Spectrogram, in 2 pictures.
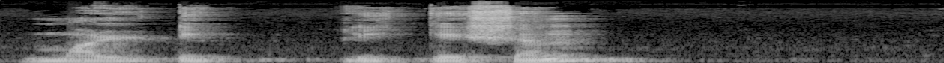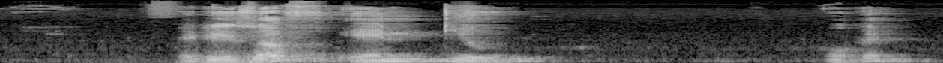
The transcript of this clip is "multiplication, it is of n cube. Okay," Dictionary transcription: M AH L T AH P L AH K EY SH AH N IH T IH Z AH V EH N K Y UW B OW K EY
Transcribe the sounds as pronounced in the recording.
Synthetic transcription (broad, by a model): M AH L T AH P L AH K EY SH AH N IH T IH Z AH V EH N K Y UW OW K EY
